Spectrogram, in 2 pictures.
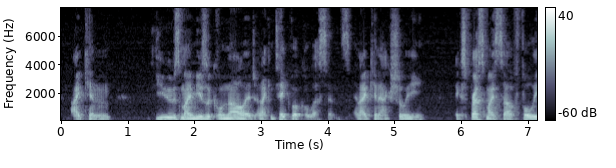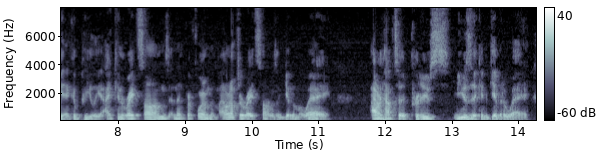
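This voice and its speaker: The speaker is a man at a fairly quick pace. His intonation stays fairly even. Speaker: musician. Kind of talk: interview.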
